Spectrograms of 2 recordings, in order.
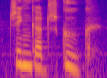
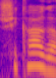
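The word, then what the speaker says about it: Chingachgook: his acute Indian experts chingad pronounced Chicago I think has lost the trail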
